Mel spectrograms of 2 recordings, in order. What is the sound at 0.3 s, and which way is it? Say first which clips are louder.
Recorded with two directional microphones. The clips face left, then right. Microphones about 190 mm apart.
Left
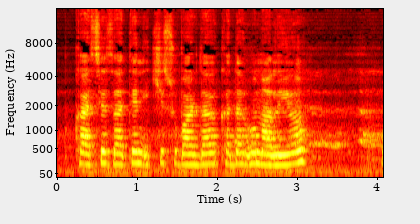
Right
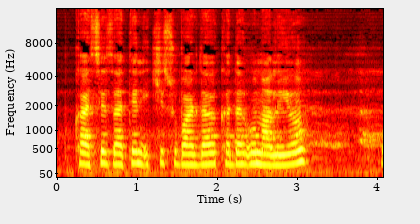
Speech: right 3 dB; 65° right (ahead or behind).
